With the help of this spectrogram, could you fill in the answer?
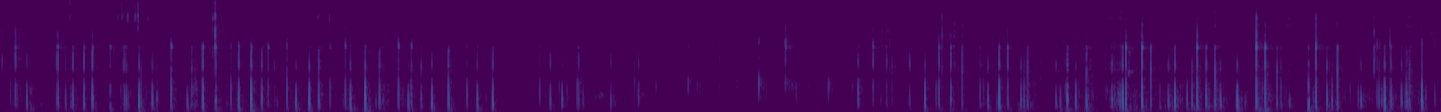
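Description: Long nails scratch and tap the cut face of a thin, oval, light wood slice with a bark rim, held in the hand. Dense, quick, dry ticks and scratchy clicks with a bright edge and no ring thin out to sparse, soft taps in the middle, then pick back up into a rapid, busy run.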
